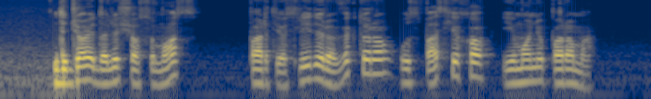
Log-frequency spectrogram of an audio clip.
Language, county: Lithuanian, Šiauliai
